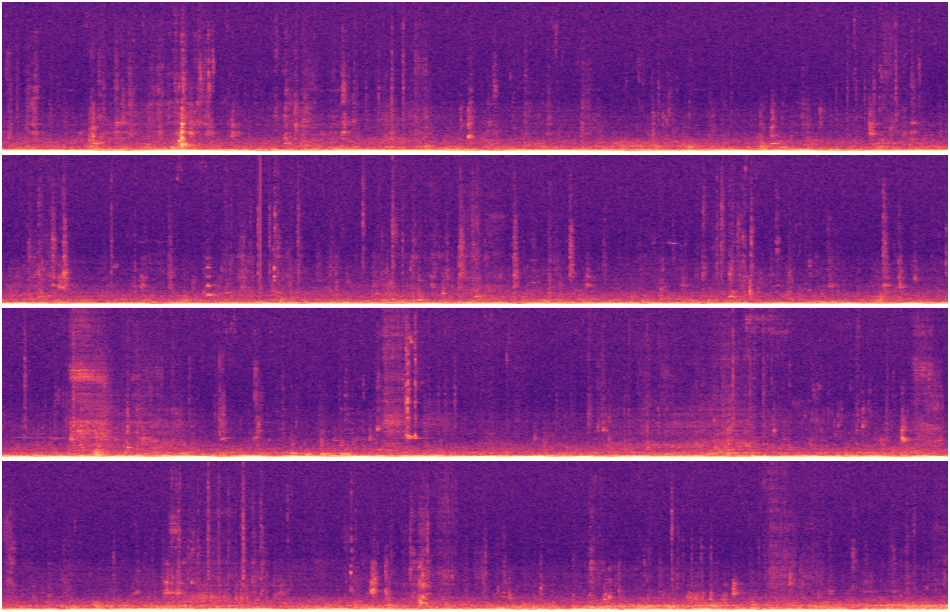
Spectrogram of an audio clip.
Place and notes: An on-site recording of the O+A installation Blue moon transforming the ambience around the small marina in real time with a resonance tube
